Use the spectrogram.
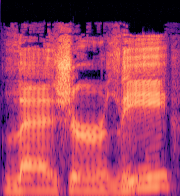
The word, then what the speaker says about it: leisurely: e i s r so we can say leisurely with a short e Like Elephant but we also have a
